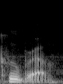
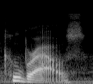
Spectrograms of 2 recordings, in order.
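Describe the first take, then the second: First: The last syllable rhymes with 'bro'. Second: The last syllable rhymes with 'eyebrow'. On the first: This is the usual way to say it. "instead of Kubro" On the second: This is how a friend said it. "he would call them Kubrows, like a, like an eyebrow"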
